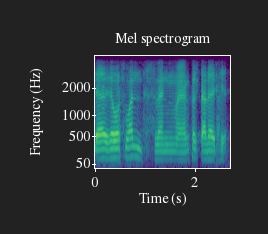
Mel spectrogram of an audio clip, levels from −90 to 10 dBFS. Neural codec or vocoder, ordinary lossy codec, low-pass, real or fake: codec, 16 kHz, 1 kbps, FunCodec, trained on Chinese and English, 50 frames a second; none; 3.6 kHz; fake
